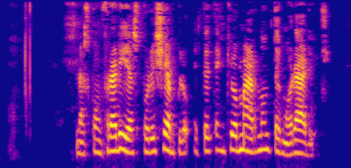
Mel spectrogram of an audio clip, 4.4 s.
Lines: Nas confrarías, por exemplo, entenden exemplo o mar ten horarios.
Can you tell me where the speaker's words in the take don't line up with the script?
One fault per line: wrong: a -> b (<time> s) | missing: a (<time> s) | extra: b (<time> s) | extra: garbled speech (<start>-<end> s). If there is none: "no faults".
wrong: exemplo -> que (2.8 s)
extra: non (3.2 s)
